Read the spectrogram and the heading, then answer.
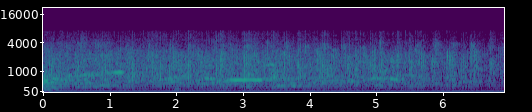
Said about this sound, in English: Clap your hands and worship the Lord.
